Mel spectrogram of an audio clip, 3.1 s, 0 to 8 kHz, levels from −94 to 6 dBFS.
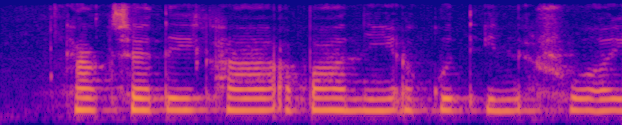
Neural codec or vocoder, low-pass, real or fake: vocoder, 22.05 kHz, 80 mel bands, HiFi-GAN; 7.2 kHz; fake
